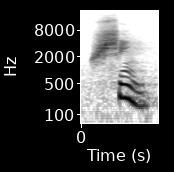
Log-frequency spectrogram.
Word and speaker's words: Qin: Alguns acreditam que o próprio nome China veio do nome dele, porque em chinês, Qin teria a pronúncia de Xin, então, ou Qin.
